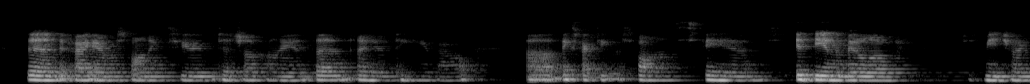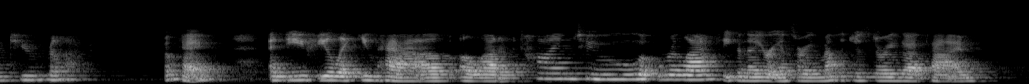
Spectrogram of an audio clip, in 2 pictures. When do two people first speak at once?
none

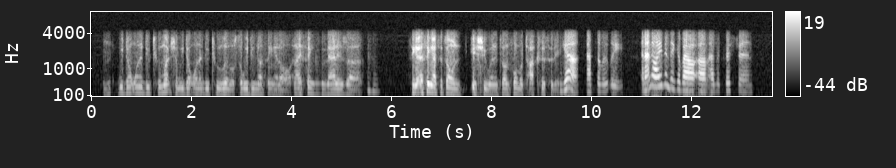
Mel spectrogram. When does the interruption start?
none

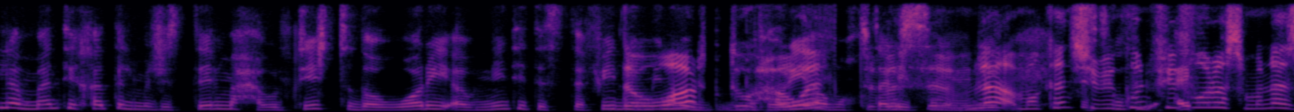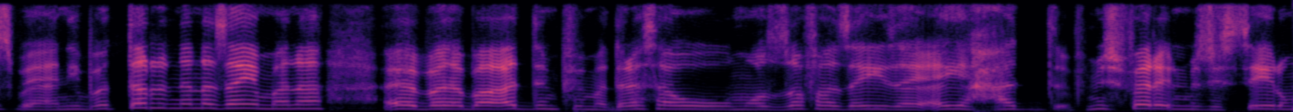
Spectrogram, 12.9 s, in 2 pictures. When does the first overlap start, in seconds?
3.0 s

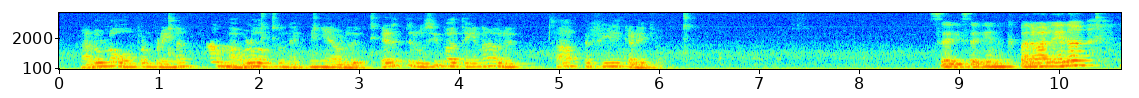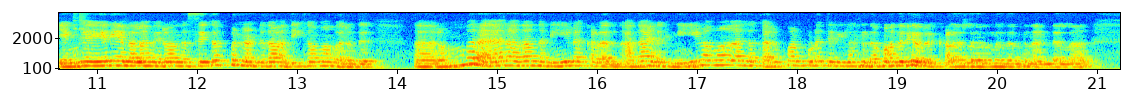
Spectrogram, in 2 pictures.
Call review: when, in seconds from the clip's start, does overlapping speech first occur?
none

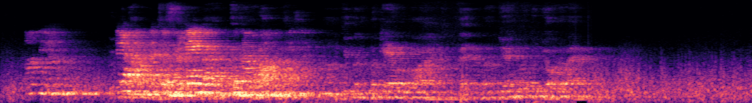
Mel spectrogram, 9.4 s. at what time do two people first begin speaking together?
1.4 s

